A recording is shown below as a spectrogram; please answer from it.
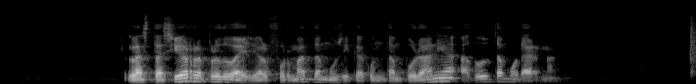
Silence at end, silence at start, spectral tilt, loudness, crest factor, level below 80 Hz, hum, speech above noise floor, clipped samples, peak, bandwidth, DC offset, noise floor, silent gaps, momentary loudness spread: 0 s; 1.3 s; -6 dB/octave; -26 LUFS; 22 dB; -72 dBFS; none; 50 dB; under 0.1%; -6 dBFS; 10.5 kHz; under 0.1%; -76 dBFS; none; 12 LU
